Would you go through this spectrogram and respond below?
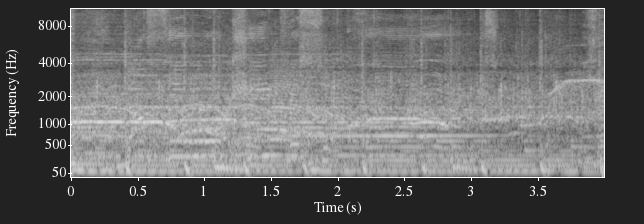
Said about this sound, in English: All right, that was actually pretty lame. Why don't we give Jesus a real round of applause?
